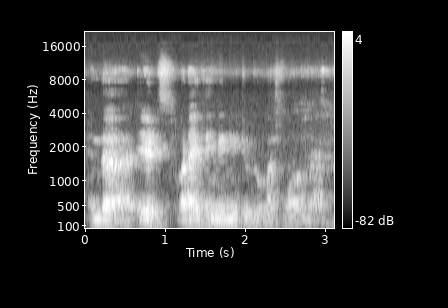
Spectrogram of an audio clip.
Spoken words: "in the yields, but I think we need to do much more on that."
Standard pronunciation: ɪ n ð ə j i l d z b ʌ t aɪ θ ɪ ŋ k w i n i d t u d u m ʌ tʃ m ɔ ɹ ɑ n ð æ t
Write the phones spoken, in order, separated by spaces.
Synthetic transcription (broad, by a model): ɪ n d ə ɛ d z b ʌ t aɪ t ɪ ŋ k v i n i d t u d u m ʌ tʃ m ɔ ɹ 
